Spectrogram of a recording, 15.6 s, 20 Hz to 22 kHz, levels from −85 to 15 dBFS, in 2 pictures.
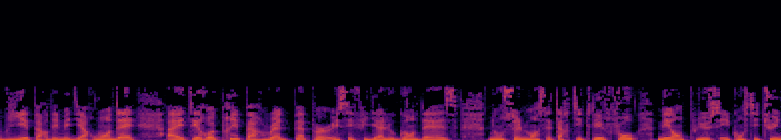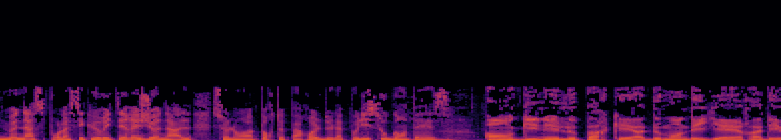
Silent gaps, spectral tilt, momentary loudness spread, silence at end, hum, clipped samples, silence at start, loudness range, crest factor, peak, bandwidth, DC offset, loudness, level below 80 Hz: none; -5 dB/octave; 6 LU; 0 s; none; under 0.1%; 0 s; 2 LU; 16 dB; -10 dBFS; 8.8 kHz; under 0.1%; -26 LUFS; -60 dBFS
